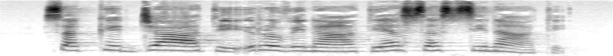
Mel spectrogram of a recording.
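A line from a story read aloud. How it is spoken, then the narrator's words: Woman shouting. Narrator (Italian): gridò la donna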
